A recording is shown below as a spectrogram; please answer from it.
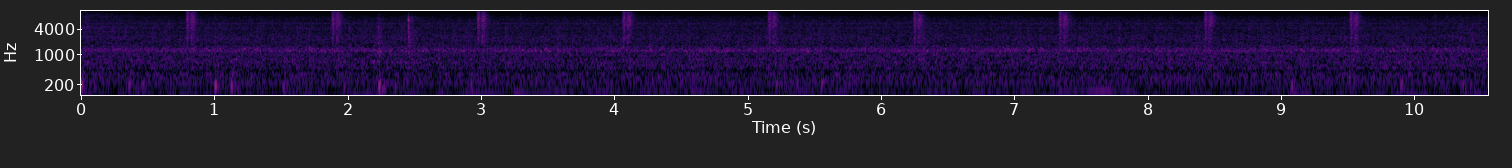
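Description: Steady low room hum and hiss, with faint sharp ticks about once a second.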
